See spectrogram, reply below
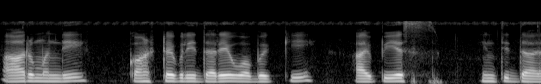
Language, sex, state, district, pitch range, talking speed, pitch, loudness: Kannada, male, Karnataka, Bidar, 135-150 Hz, 75 wpm, 145 Hz, -16 LUFS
